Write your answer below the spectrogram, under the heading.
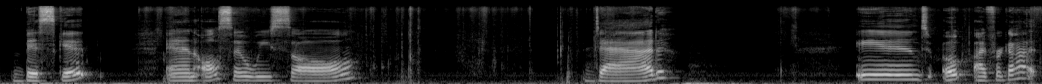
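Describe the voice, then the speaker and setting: A woman teacher reading a storybook aloud to young children, expressively, pausing to explain and ask simple questions. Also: on the low side, vocal fry.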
